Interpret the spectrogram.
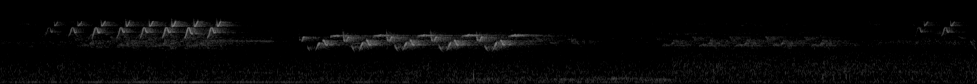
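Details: Male prothonotary warbler singing two phrases of about eight bright, ringing repeated notes each, the second phrase slightly lower in pitch, with a faint low hum underneath.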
